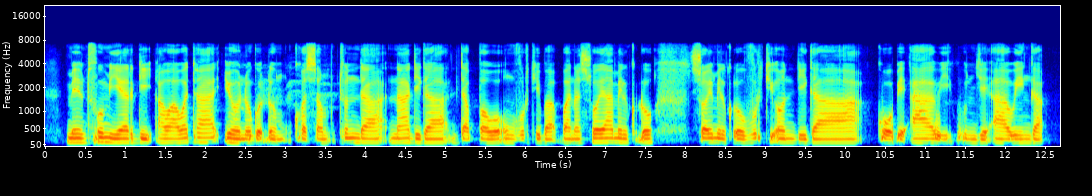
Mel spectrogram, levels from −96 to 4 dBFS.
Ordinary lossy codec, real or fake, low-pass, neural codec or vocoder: none; real; 7.2 kHz; none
